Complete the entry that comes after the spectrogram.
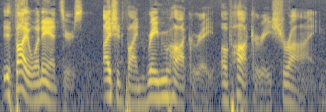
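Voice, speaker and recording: Man doing a comic read-through of a fanfic, lively swooping pitch, sarcastic asides, faint noise in the background. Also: a little slow, poor audio. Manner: sarcastic, mocking asides, laughs at the text. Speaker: reader riffing a fan fiction. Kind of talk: comedic dramatic reading with commentary.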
